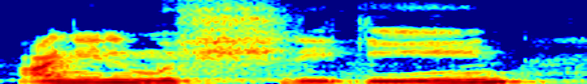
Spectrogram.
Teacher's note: عین کو وسط حلق سے، نون کی زیر کو لام کے ساتھ، شین پہ تفشی لیٹر ہے، مشرکین، را باریک ہوگا اپنے کسرہ کی وجہ سے، کی پہ یا مدہ، نون پہ وقف کیا تو وقف بالاسکان۔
